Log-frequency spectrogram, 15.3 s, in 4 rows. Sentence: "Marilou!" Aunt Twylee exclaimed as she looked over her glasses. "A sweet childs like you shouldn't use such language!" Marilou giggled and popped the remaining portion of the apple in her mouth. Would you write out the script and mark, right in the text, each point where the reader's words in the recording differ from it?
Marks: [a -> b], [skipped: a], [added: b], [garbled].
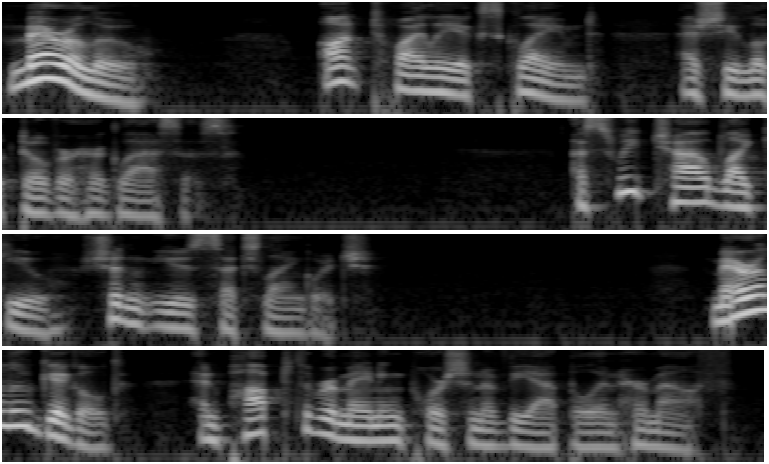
"Marilou!" Aunt Twylee exclaimed as she looked over her glasses. "A sweet [childs -> child] like you shouldn't use such language!" Marilou giggled and popped the remaining portion of the apple in her mouth.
